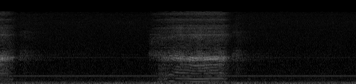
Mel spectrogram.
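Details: Snoring recorded with the SnoreLab phone app: one loud rasping snore on an in-breath between quiet breathing, over a steady background hum; ordinary snoring during sleep.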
